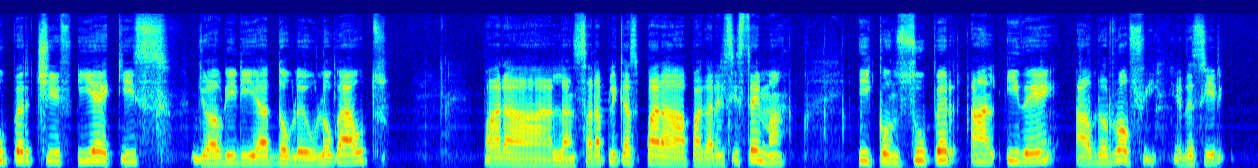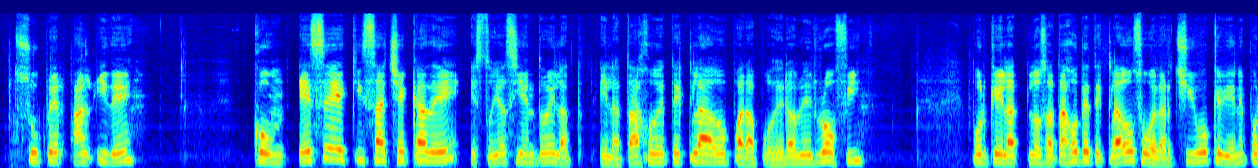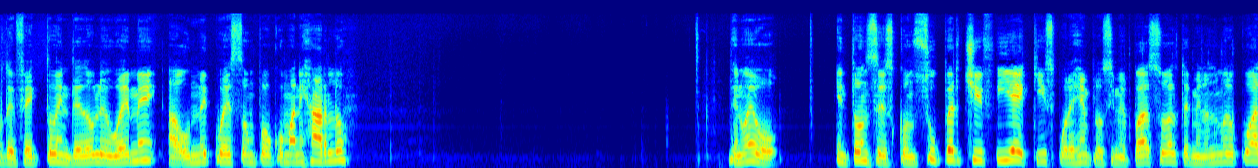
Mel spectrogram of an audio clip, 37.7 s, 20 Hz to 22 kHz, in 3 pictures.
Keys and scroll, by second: 0.3 Right, 1.0 Right, 1.1 Right, 2.0 Down, 2.9 Left, 3.2 Left, 3.3 Left, 7.4 Down, 7.7 Down, 7.8 Down, 8.0 Down, 8.1 Down, 8.3 Down, 8.5 Down, 8.7 Down, 8.9 Down, 9.5 Up, 10.8 Down, 13.1 alt+super+d, 22.2 Escape, 37.3 super+4.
